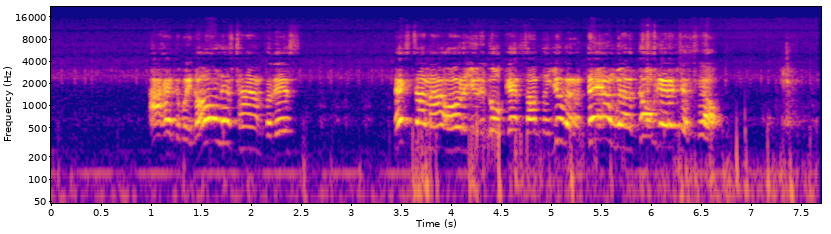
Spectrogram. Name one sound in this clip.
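A man speaks loudly and angrily.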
